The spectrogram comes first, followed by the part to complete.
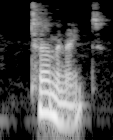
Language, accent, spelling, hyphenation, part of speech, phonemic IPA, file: English, Southern England, terminate, ter‧mi‧nate, verb, /ˈtɜːmɪneɪ̯t/, LL-Q1860 (eng)-terminate.wav
- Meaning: 1. To end something, especially when left in an incomplete state 2. To conclude 3. To set or be a limit or boundary to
